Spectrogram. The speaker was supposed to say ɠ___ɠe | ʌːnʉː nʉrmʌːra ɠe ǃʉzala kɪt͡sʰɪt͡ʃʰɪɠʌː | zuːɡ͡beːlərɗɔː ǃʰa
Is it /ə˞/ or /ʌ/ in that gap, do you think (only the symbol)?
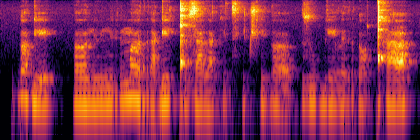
ʌ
